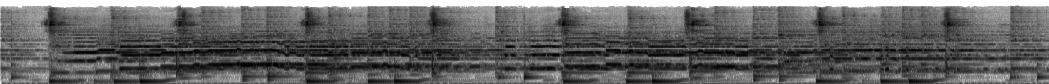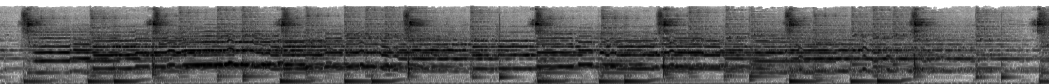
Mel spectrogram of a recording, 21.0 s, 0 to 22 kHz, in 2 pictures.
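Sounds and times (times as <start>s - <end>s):
flute ringtone: 0.0s - 20.9s.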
